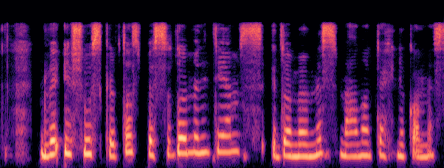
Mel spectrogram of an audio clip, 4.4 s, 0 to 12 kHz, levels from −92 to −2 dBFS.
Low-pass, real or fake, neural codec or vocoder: 7.2 kHz; fake; codec, 16 kHz, 16 kbps, FreqCodec, smaller model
